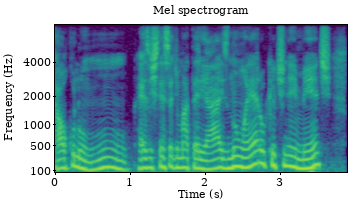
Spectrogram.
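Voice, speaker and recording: A man speaks at a moderate pace in a dark, mellow tone, on a very clean recording with a silent background. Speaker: oral and maxillofacial surgeon. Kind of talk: podcast interview.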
